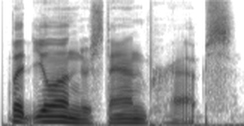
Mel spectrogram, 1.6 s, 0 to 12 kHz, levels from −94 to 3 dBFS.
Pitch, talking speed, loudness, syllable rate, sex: 110 Hz, 145 wpm, -16 LUFS, 4.7 syllables/s, male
